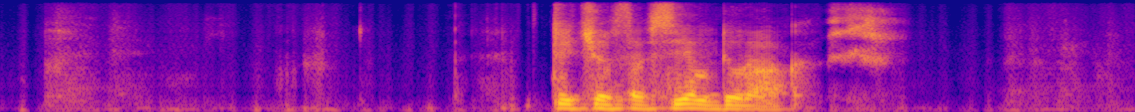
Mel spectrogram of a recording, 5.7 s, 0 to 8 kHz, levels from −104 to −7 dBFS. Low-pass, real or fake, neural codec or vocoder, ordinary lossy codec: 7.2 kHz; fake; codec, 16 kHz, 2 kbps, FreqCodec, smaller model; none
